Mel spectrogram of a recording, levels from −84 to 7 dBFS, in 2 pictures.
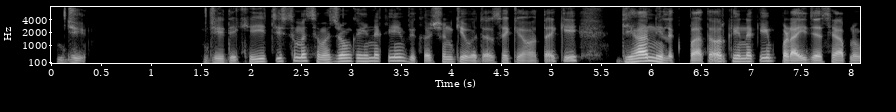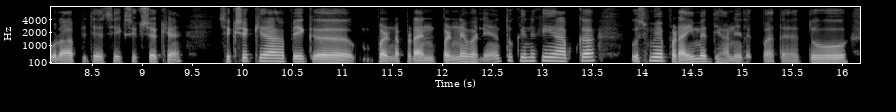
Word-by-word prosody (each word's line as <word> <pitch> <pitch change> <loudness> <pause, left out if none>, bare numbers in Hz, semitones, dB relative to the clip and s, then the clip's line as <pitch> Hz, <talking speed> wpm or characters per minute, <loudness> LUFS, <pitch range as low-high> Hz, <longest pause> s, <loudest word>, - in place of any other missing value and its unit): जी। 110 -3 -4 1.2
जी, 105 -2 -4
देखिए 125 +7 -5
ये 145 - +2
चीज़ 155 0 -4
तो 180 - -2
मैं 175 - +4
समझ 120 -9 -1
रहा 160 - +5
हूँ 165 - +2
कहीं 160 -1 -1
न 165 - +1
कहीं 180 +1 +1
विकर्षण 125 +8 -3
की - - +1
वज़ह 95 -1 -1
से 110 +4 -2
क्या 90 - -4
होता 85 0 -4
है - - -2
कि 90 +2 -1 0.5
ध्यान 160 +7 +8
नहीं 145 -6 +5
लग 105 - -2 0.2
पाता - - +3
और - - +5
कहीं 150 -1 +1
न 150 - +3
कहीं 170 +1 +1
पढ़ाई 100 +2 +6
जैसे 105 -1 +1
आपने 105 - +1
बोला 100 +4 +1
आप 115 - -2
जैसे 100 0 -3
1 100 - -8
शिक्षक - - -3
हैं। - - -1 0.4
शिक्षक 170 - 0
क्या, 165 -1 +4
आप 150 -2 -2
एक 145 -1 +1
अ, 115 -4 +5 0.3
पढ़न 95 +1 +1
पढ़ान 100 +2 +2
पढ़ने 120 +6 +2
वाले 130 -3 -1
हैं। - - -2
तो 190 - -5
कहीं 180 0 -3
न - - -2
कहीं 190 -1 +2
आपका 175 +2 +2 0.4
उसमें 185 -1 +1
पढ़ाई - - +4
में 150 +1 +1
ध्यान 100 -5 -8
नहीं 95 -1 -4
लग - - -6
पाता 90 - -6
है। 90 - -9
तो 115 +1 +1
125 Hz, 230 wpm, -24 LUFS, 105-160 Hz, 1.2 s, ध्यान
